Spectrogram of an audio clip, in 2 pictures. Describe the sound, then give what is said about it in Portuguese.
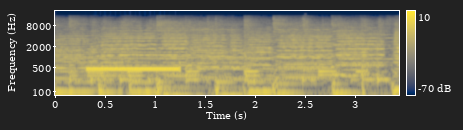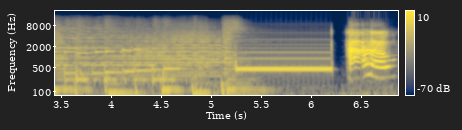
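A WhatsApp call to the United States is placed. A steady calling tone sounds after background music, then a short warbling electronic burst follows near the end. “A gente vai ligar agora, nesse exato momento, para os Estados Unidos, para o WhatsApp da Ana Paula do Vôlei”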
